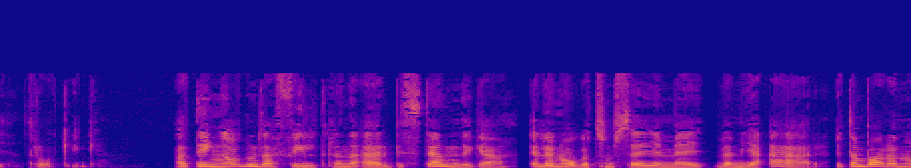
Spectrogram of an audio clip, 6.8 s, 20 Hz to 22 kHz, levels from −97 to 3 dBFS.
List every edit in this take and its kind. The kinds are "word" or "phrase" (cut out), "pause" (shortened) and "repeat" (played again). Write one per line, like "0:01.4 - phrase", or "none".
0:03.9 - pause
